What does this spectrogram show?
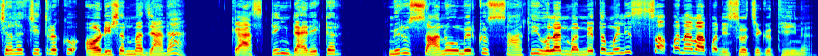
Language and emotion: Nepali, surprised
